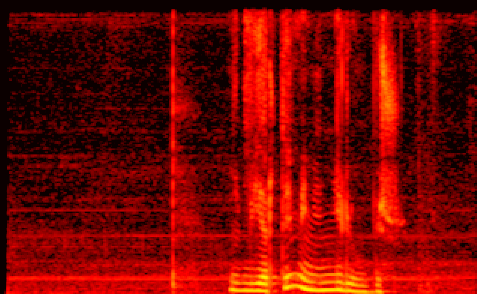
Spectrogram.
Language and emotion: Russian, sad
